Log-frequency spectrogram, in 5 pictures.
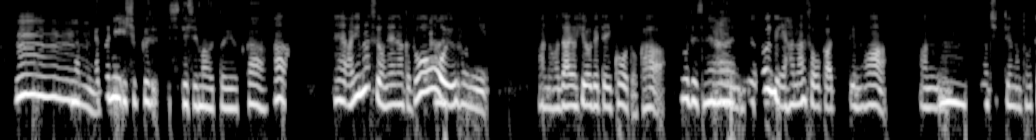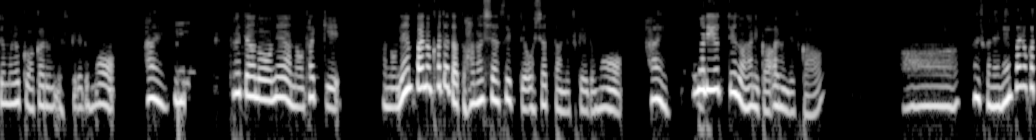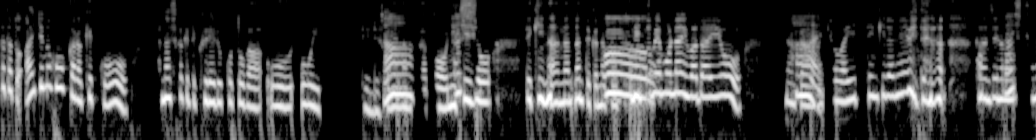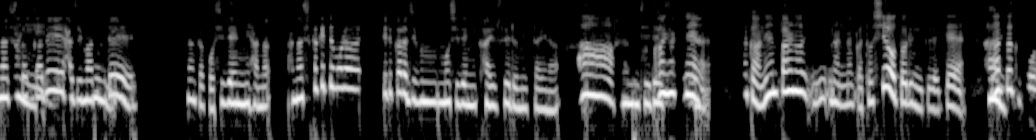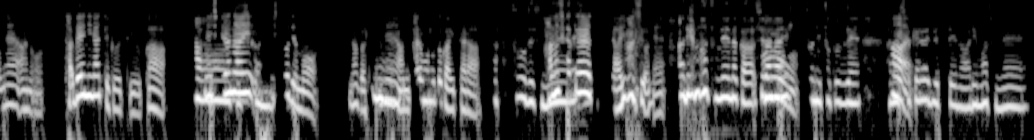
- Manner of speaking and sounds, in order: other noise; laughing while speaking: "みたいな"; unintelligible speech; laughing while speaking: "ありますね"
- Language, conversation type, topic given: Japanese, advice, 会話を自然に続けるにはどうすればいいですか？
